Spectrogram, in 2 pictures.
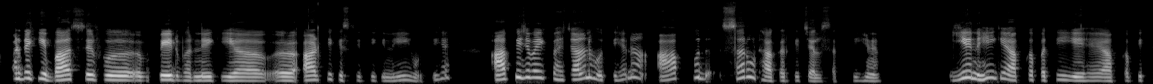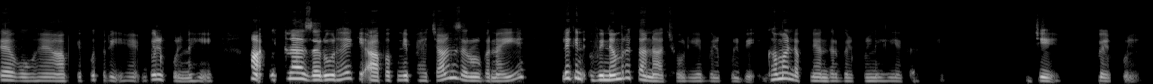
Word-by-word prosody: और 270 - +3
देखिए 275 -2 +3
बात 210 +4 +8
सिर्फ़ 225 -2 0
अ, 195 -2 +5 0.2
पेट 210 -1 +9
भरने 180 0 +1
की 180 0 -2
या 175 0 +2 0.2
अ - - -5
अ, 175 +1 0
आर्थिक 210 +2 0
स्थिति 185 -3 -18
की 170 -2 -14
नहीं 190 +5 -7
होती 210 +6 -15
है। 300 +3 -13 0.5
आपकी 335 - +5
जब 320 0 0
एक 310 -1 0
पहचान 225 +5 -1
होती 205 -7 -7
है 225 - -11
ना 320 -2 -6 0.2
आप 255 - 0 0.2
ख़ुद 320 +8 -5
सर 305 +4 -3
उठा 240 - -1
कर 175 +1 -9
के 180 - -13
चल 155 -4 -7
सकती 170 +3 -18
हैं। 155 -2 -6 0.8
ये 290 +10 +5
नहीं 270 +4 +1
कि 270 - -4
आपका 190 +2 -2
पति 195 +3 -7
ये 185 -4 0
है, 175 0 -8
आपका 165 +1 -4
पिता 195 +1 -2
वो 165 -2 -9
हैं 170 0 -7
आपकी 160 +2 -9
पुत्री 190 -5 -11
हैं 175 -1 -13
बिल्कुल 225 -8 -3
नहीं। 155 +2 -10 0.4
हाँ, - - +11
इतना 275 -10 +5
ज़रूर 210 0 +4
है 270 +4 -1
कि - - -6
आप 190 +2 -5
अपनी 200 +1 -2
पहचान 195 - -2
ज़रूर 175 - -1
बनाइए 170 - -3 0.4
लेकिन 285 -1 +1
विनम्रता 220 +3 +3
ना 155 -4 0
छोड़िए 155 0 -12
बिल्कुल 150 0 -14
भी। - - -13
घमंड 240 +1 +1
अपने 175 -1 -8
अंदर 160 0 -5
बिल्कुल 160 0 -12
नहीं 160 0 -11
लेकर 150 -1 -17
के - - -39 0.9
जी। 165 0 -1 0.4
बिल्कुल। 155 -3 -9
195 Hz, 195 wpm, -23 LUFS, 170-230 Hz, 0.9 s, हाँ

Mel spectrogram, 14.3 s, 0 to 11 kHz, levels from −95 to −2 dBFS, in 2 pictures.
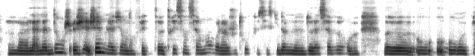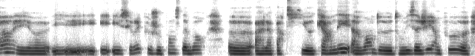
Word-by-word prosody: heu, 165 -2 +2
là 165 -1 +4
là-dedans. 175 +7 +2 0.2
J'ai 185 +3 +9
j'aime 250 -3 +8
la 185 - -1
viande, 175 -2 -2
en 160 - -8
fait, 160 -1 -7
heu, 175 - 0
très 200 +4 -8
sincèrement, 195 +1 -5
voilà, 165 -3 -2
je 165 0 -12
trouve 205 +4 -12
que 165 - -10
c'est 165 0 -6
ce - - -9
qui - - -8
donne, 170 -2 0
heu, - - -3
de 170 +2 0
la 170 0 -1
saveur, 185 +2 -5
heu 160 +1 -5 0.4
heu, 165 -2 +4
au 170 -1 -2
au - - 0
au 180 -1 +1
repas 215 +8 -4
et 165 -2 -1
heu, 160 0 -1
et 150 - -1
et - - -11
et 185 -1 -3
et 180 - -3
c'est 180 +1 -5
vrai, 220 +4 -7
que 195 - -8
je 175 -1 -2
pense 195 +2 -10
d'abord, 185 +2 -3 0.3
heu, 160 -2 +2
à 160 -1 0
la 160 - +1
partie, 170 +1 -3
heu, 160 - +3
carnée 190 +7 0
avant 185 +4 -2
de 175 -4 0
d'envisager 175 +2 +1
un 180 -3 -6
peu, 200 -4 0
heu - - 0
175 Hz, 225 wpm, -22 LUFS, 165-185 Hz, 0.4 s, J'ai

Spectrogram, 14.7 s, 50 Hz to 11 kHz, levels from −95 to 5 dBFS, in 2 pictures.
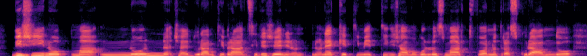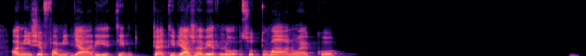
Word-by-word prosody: vicino 255 -3 +4
ma 215 0 0
non 245 +4 +1
cioè 195 -8 -3
durante 225 +3 -1
i - - -6
pranzi, 220 -1 -1
le 255 +2 -1
cene, 235 -2 +2
non 190 -1 -8
non 205 +1 -7
è 240 0 +3
che 225 -2 -2
ti 220 -2 -13
metti 205 0 -5
diciamo 205 0 -2
con 205 -1 -2
lo 225 +1 +1
smartphone, 215 -1 -2
trascurando 200 -1 -1 0.3
amici 225 0 +2
e 220 - +4
familiari. 195 -4 0
Ti 240 -2 -4
p - - -13 0.2
cioè 210 -6 +1
ti 250 - -2
piace 270 +1 +6
averlo 225 -1 +3
sotto 220 -1 -4
mano, 190 -4 0
ecco. 190 0 -4 2.8
Mh. 210 - -26
215 Hz, 135 wpm, -23 LUFS, 205-230 Hz, 2.8 s, piace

